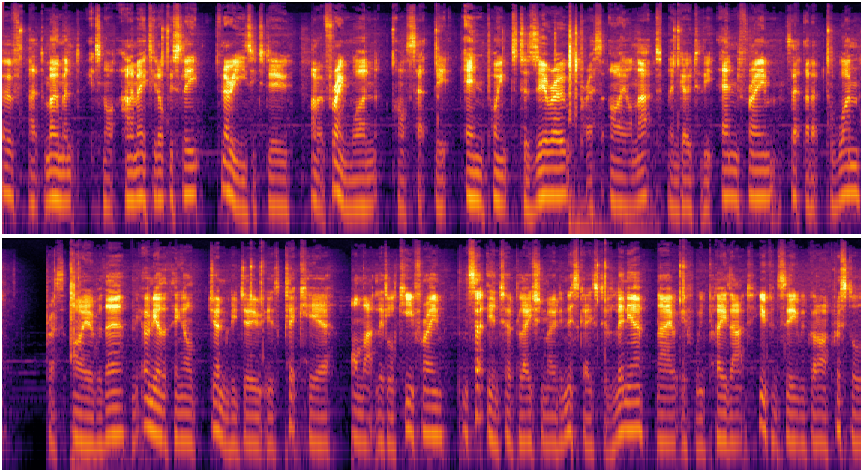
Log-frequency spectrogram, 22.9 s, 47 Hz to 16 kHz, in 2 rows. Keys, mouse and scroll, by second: 5.3 click, 7.5 i, 8.9 click, 12.3 i, 14.7 i, 17.0 right click, 19.3 click, 20.1-20.4 scroll down 1, 20.4 click.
